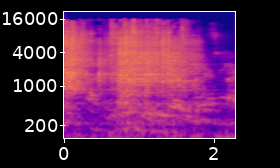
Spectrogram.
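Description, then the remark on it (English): An hourglass sound effect: a steady, bright granular hiss like trickling sand that runs for about two seconds, then thins out and fades at the end. No one speaks over it. “Sorry, that was the sound as the, of the hourglass as we got onto the boat and went to Beaver Island.”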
